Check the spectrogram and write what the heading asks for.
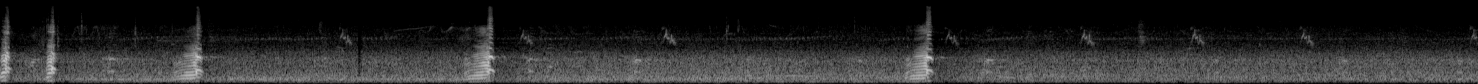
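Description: Canada geese honking off-camera: two quick honks at the start, then single loud honks about two, five and nine seconds in.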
